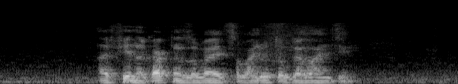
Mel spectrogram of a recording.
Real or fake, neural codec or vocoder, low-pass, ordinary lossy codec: fake; vocoder, 44.1 kHz, 128 mel bands every 512 samples, BigVGAN v2; 7.2 kHz; MP3, 48 kbps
